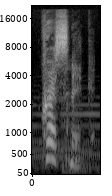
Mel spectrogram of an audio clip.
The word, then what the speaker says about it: Kresnik: Sound it out. Cre, Snira, Cre, Snick. Kresnik. Kresnik feels right somehow.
